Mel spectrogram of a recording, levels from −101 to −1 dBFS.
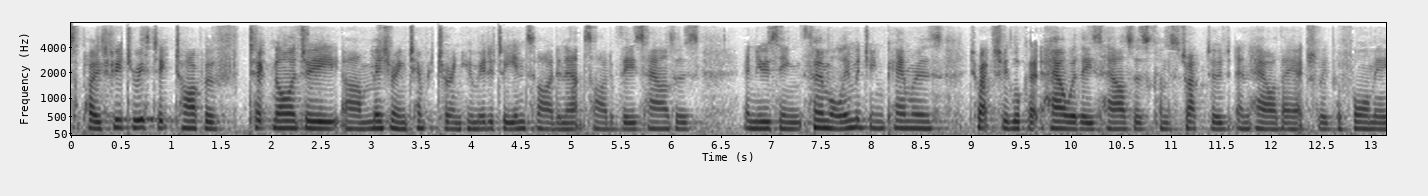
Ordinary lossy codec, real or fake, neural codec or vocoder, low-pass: AAC, 32 kbps; fake; codec, 16 kHz, 4 kbps, X-Codec, HuBERT features, trained on balanced general audio; 7.2 kHz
